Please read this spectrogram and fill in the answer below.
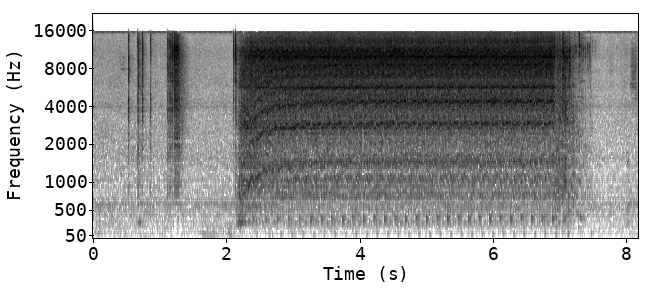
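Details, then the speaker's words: Montgomery Ward GX7, first start attempt in 37 years: electric starter cranks the free-turning engine in neutral at an even beat for about five seconds, with the frozen ignition switch bypassed and the throttle worked by hand. A spark tester shows no spark and it never fires. The owner suspects old points ignition. "okay we got the spark tester hooking and u-haul or let me know if you see any spark in there okay I didn't see any well it's old enough this might have points in it either"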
